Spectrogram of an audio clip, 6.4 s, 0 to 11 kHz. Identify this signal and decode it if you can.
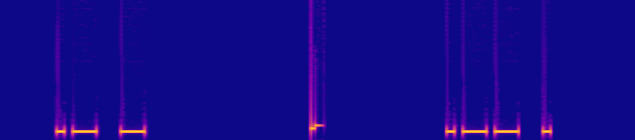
Morse code, heard as a keyed tone, about 15 wpm, 700 Hz. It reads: AT WE
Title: Two Letter Words - 15wpm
